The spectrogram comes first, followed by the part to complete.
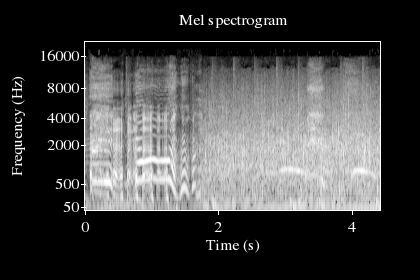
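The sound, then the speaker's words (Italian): A burst of laughing voices gives way to loud, steady crowd applause, a dense wash of clapping that continues for several seconds. “Ecco, tra l'altro questo applauso, questo applauso lanciato così”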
